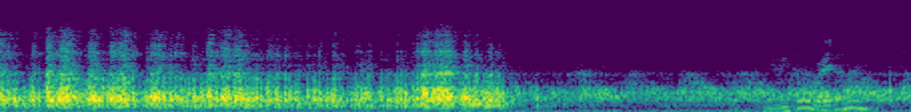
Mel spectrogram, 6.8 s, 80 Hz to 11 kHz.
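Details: Fetal heartbeat on Doppler at a 35-week pregnancy appointment: rapid, rhythmic whooshing pulses at about 149-152 beats a minute, judged totally normal and healthy.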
